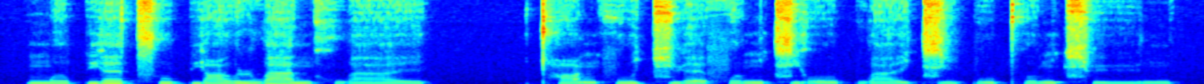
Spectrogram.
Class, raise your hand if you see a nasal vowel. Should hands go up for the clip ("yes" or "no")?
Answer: no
